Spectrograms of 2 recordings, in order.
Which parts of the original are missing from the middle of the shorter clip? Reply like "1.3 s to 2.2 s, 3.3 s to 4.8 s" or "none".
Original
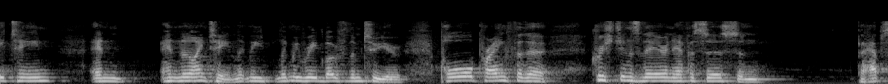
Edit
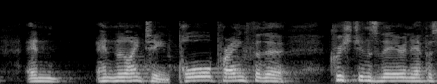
2.3 s to 4.3 s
